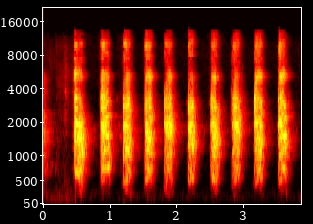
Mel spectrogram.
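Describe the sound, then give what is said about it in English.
A person's voice imitates a turkey slate call: ten clear, evenly spaced yelping notes in a steady rhythm, loud and alone. “he ran a slate call, and I was like, all right, I can do that. So I just listened to it, and it's like, okay, well, it sounds like this.”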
